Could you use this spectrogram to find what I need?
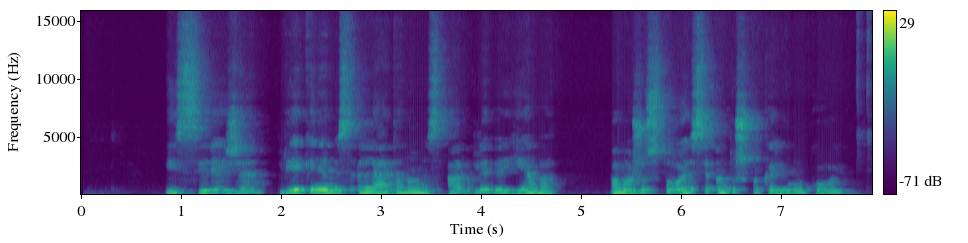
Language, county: Lithuanian, Alytus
